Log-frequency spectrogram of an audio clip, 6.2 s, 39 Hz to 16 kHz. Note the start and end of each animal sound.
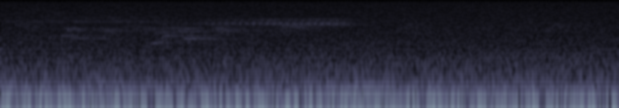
0.2s-1.7s: Yellow-rumped Warbler (Setophaga coronata)
0.3s-2.3s: Wood Thrush (Hylocichla mustelina)
0.5s-3.3s: Scarlet Tanager (Piranga olivacea)
1.7s-3.6s: Pine Warbler (Setophaga pinus)
3.8s-5.8s: Red-eyed Vireo (Vireo olivaceus)

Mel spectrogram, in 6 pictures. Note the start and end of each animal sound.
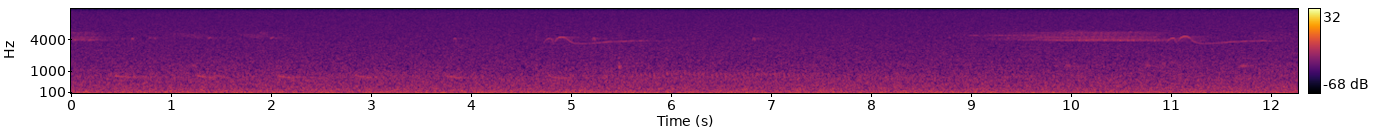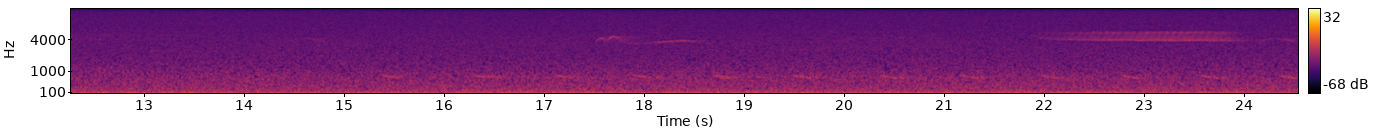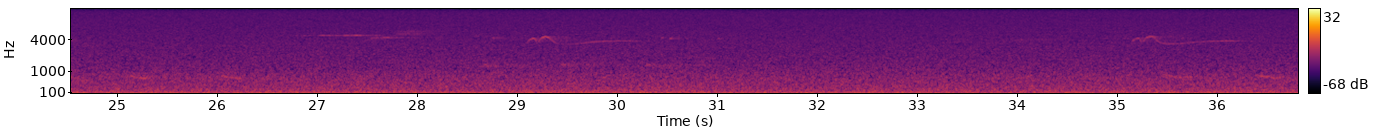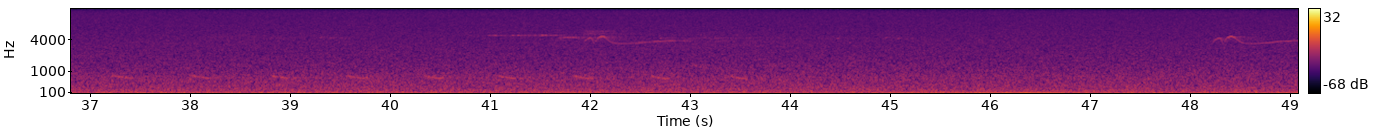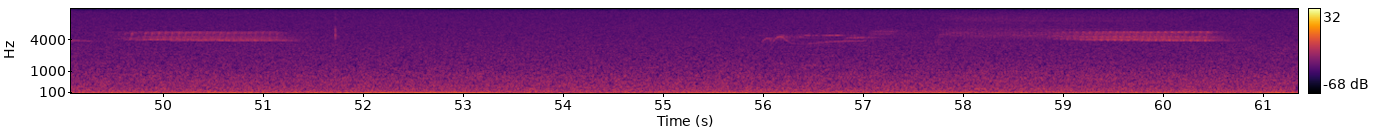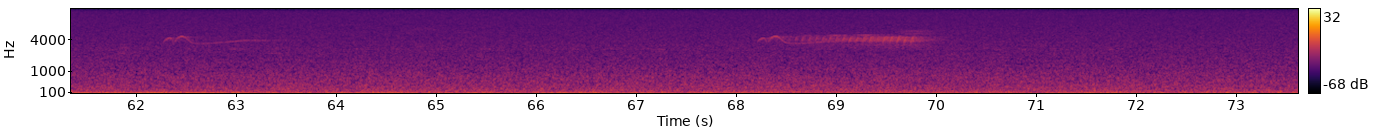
0.0s-0.4s: Pine Warbler (Setophaga pinus)
0.3s-5.3s: Yellow-billed Cuckoo (Coccyzus americanus)
4.6s-5.9s: Eastern Wood-Pewee (Contopus virens)
8.8s-10.2s: Black-throated Green Warbler (Setophaga virens)
9.4s-11.1s: Pine Warbler (Setophaga pinus)
10.7s-12.0s: Eastern Wood-Pewee (Contopus virens)
15.2s-26.5s: Yellow-billed Cuckoo (Coccyzus americanus)
17.3s-18.6s: Eastern Wood-Pewee (Contopus virens)
21.9s-24.0s: Pine Warbler (Setophaga pinus)
26.7s-28.3s: Black-throated Green Warbler (Setophaga virens)
29.0s-30.2s: Eastern Wood-Pewee (Contopus virens)
35.1s-36.4s: Eastern Wood-Pewee (Contopus virens)
35.3s-44.2s: Yellow-billed Cuckoo (Coccyzus americanus)
40.8s-42.2s: Black-throated Green Warbler (Setophaga virens)
41.9s-43.0s: Eastern Wood-Pewee (Contopus virens)
48.1s-49.3s: Eastern Wood-Pewee (Contopus virens)
49.5s-51.3s: Pine Warbler (Setophaga pinus)
55.9s-57.0s: Eastern Wood-Pewee (Contopus virens)
56.1s-57.6s: Black-throated Green Warbler (Setophaga virens)
57.7s-60.7s: Red Squirrel (Tamiasciurus hudsonicus)
58.9s-60.7s: Pine Warbler (Setophaga pinus)
62.0s-63.5s: Eastern Wood-Pewee (Contopus virens)
68.2s-69.0s: Eastern Wood-Pewee (Contopus virens)
68.5s-70.0s: Pine Warbler (Setophaga pinus)
68.6s-70.1s: Black-throated Green Warbler (Setophaga virens)

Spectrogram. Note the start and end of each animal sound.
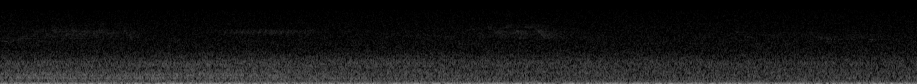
0.3s-1.3s: Chestnut-sided Warbler (Setophaga pensylvanica)
1.9s-3.2s: Pine Warbler (Setophaga pinus)
4.7s-5.5s: Chestnut-sided Warbler (Setophaga pensylvanica)

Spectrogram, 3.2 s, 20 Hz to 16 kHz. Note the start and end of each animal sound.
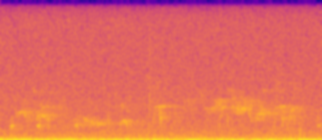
0.0s-3.2s: Red-eyed Vireo (Vireo olivaceus)
2.0s-2.8s: Mourning Warbler (Geothlypis philadelphia)

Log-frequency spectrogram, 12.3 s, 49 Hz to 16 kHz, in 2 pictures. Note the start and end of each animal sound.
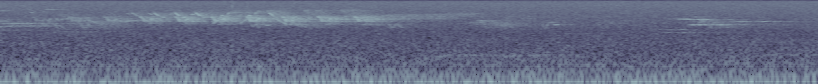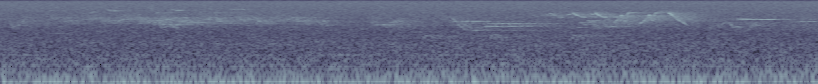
0.0s-0.5s: Blackburnian Warbler (Setophaga fusca)
0.0s-0.6s: Wood Thrush (Hylocichla mustelina)
0.0s-12.3s: Red-eyed Vireo (Vireo olivaceus)
0.3s-3.0s: Ovenbird (Seiurus aurocapilla)
0.8s-2.3s: Chestnut-sided Warbler (Setophaga pensylvanica)
1.9s-3.6s: Black-throated Blue Warbler (Setophaga caerulescens)
4.8s-6.1s: Wood Thrush (Hylocichla mustelina)
6.1s-8.8s: Ovenbird (Seiurus aurocapilla)
6.8s-7.8s: Eastern Wood-Pewee (Contopus virens)
6.8s-8.2s: Blackburnian Warbler (Setophaga fusca)
9.4s-10.3s: Wood Thrush (Hylocichla mustelina)
10.1s-11.4s: Chestnut-sided Warbler (Setophaga pensylvanica)
11.6s-12.3s: Black-capped Chickadee (Poecile atricapillus)

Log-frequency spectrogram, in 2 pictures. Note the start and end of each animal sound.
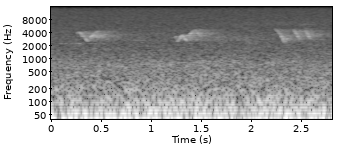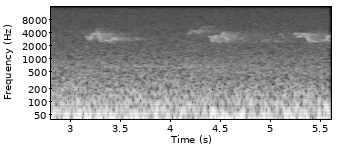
0.0s-5.6s: Red-eyed Vireo (Vireo olivaceus)

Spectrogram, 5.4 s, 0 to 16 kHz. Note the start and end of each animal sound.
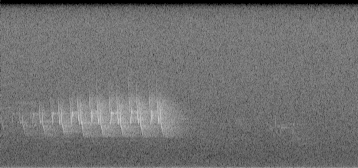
0.1s-2.8s: Ovenbird (Seiurus aurocapilla)

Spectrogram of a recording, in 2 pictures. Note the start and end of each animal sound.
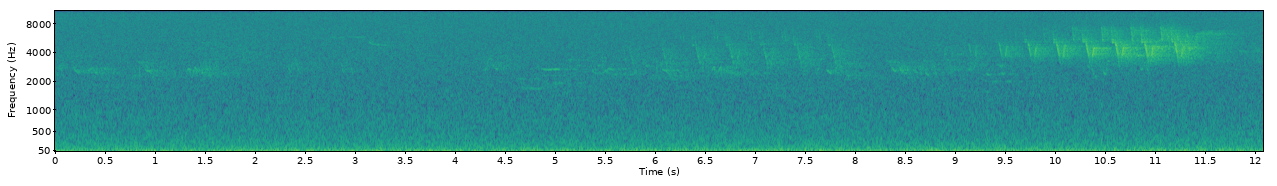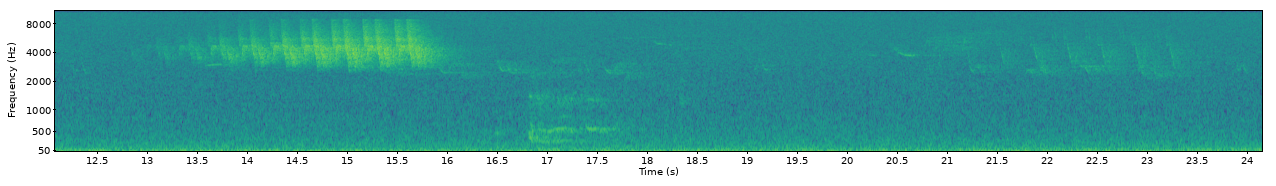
0.0s-1.9s: American Robin (Turdus migratorius)
4.8s-6.9s: American Robin (Turdus migratorius)
5.5s-8.0s: Ovenbird (Seiurus aurocapilla)
7.7s-9.6s: American Robin (Turdus migratorius)
8.9s-11.6s: Ovenbird (Seiurus aurocapilla)
10.5s-11.8s: Black-throated Blue Warbler (Setophaga caerulescens)
12.7s-16.2s: Ovenbird (Seiurus aurocapilla)
15.7s-18.1s: American Robin (Turdus migratorius)
19.9s-21.4s: Black-throated Blue Warbler (Setophaga caerulescens)
21.0s-23.6s: Ovenbird (Seiurus aurocapilla)

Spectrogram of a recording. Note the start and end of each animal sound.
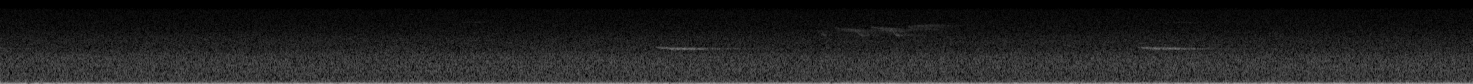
6.5s-7.4s: Blue Jay (Cyanocitta cristata)
8.1s-9.6s: Black-throated Blue Warbler (Setophaga caerulescens)
11.4s-12.1s: Blue Jay (Cyanocitta cristata)
11.5s-12.0s: Brown Creeper (Certhia americana)

